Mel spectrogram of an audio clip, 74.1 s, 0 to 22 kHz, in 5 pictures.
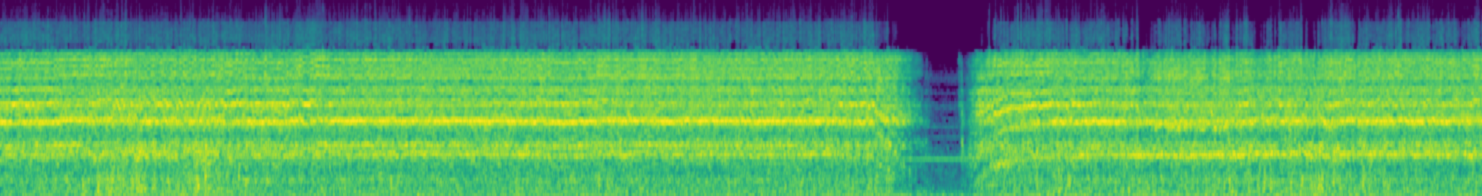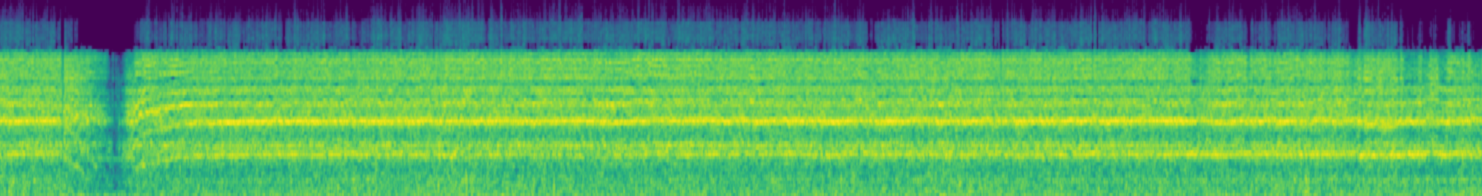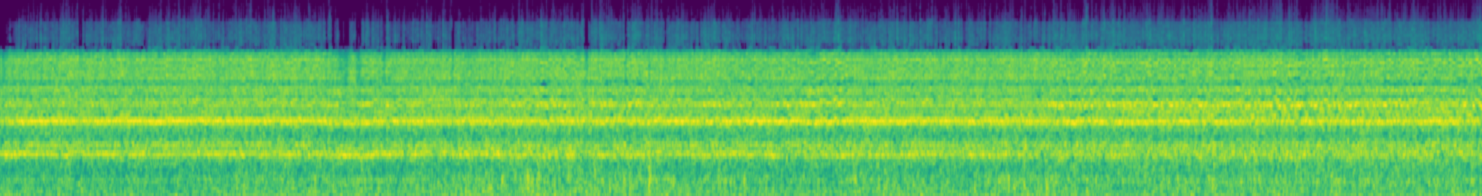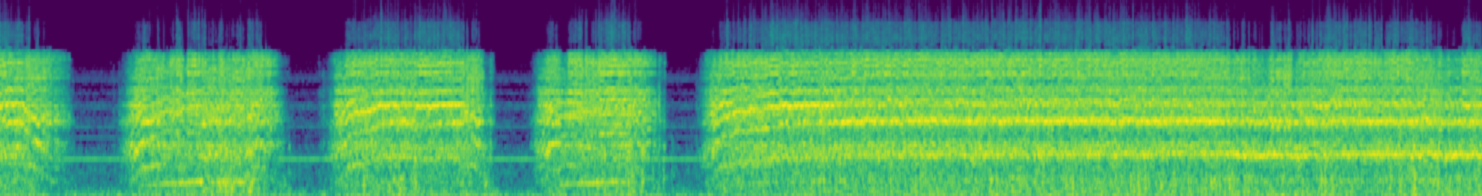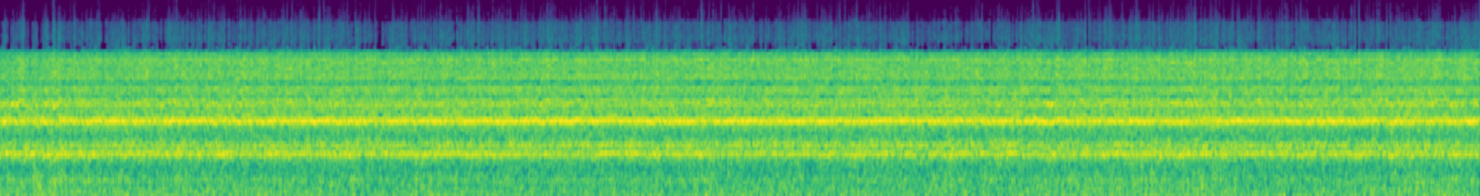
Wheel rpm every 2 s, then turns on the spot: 230, 220, 230, 230, 120, 210, 230, 190, 190, 230, 230, 230, 240, 230, 230, 230, 230, 240, 230, 230, 210, 210, 120, 120, 140, 100, 210, 230, 230, 230, 240, 240, 230, 240, 230, 230, 230.
46-48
